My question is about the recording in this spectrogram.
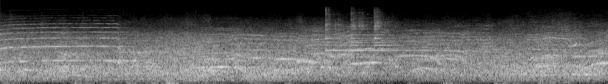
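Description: Boxing ring's end-of-round signal: a steady high tone for about a second that cuts off suddenly, over the hall's crowd noise and shouting. A few sharp clinking strikes with a brief high tone follow about three seconds in.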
